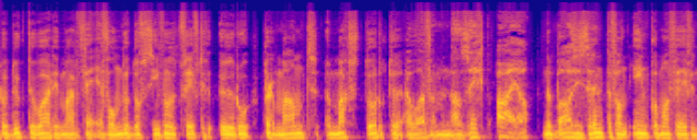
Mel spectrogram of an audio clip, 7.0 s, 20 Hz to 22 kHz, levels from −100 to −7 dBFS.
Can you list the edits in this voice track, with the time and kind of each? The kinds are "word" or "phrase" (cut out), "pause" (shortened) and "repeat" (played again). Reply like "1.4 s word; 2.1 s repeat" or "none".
2.6 s pause; 5.4 s pause

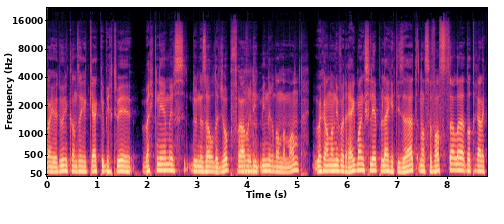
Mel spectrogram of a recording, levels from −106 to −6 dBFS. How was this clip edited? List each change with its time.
5.2 s pause

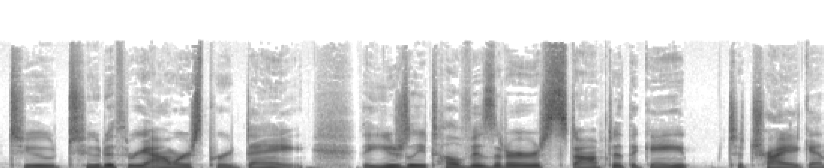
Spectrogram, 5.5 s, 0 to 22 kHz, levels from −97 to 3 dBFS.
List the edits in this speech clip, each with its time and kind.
none

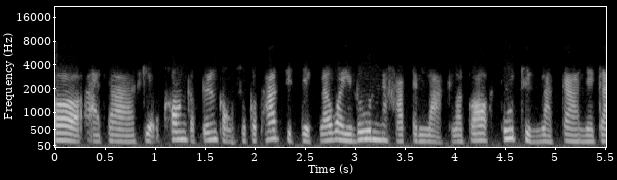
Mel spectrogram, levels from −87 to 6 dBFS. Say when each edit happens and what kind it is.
4.4 s pause

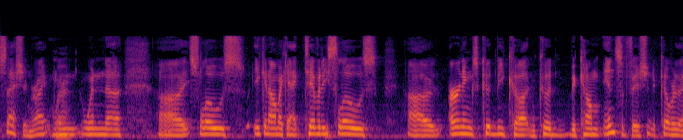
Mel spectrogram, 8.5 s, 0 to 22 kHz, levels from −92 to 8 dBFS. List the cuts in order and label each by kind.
2.4 s phrase

